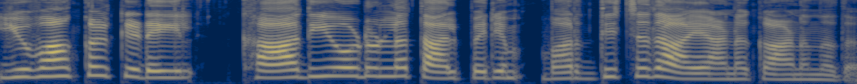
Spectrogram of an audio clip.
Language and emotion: Malayalam, neutral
